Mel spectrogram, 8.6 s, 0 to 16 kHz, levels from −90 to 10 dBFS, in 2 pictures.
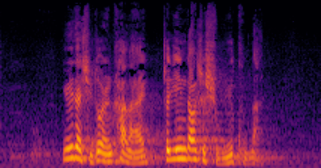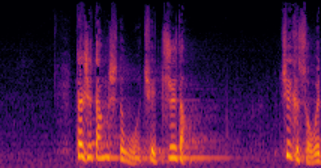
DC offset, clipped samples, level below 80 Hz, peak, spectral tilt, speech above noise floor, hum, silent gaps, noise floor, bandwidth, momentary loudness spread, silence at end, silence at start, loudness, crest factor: under 0.1%; under 0.1%; -60 dBFS; 0 dBFS; -6 dB/octave; 38 dB; none; none; -53 dBFS; 12.5 kHz; 16 LU; 0 s; 0.85 s; -16 LUFS; 18 dB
